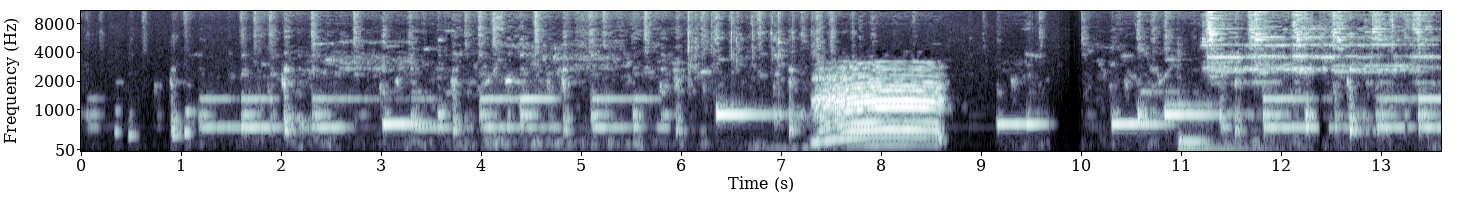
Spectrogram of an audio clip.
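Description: A cow on grazed pasture gives one long, loud moo in the middle of a bright melodic background with bell-like tones. Quieter musical passages surround it.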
